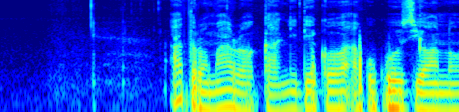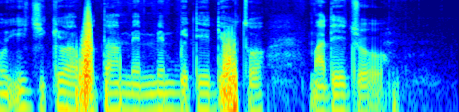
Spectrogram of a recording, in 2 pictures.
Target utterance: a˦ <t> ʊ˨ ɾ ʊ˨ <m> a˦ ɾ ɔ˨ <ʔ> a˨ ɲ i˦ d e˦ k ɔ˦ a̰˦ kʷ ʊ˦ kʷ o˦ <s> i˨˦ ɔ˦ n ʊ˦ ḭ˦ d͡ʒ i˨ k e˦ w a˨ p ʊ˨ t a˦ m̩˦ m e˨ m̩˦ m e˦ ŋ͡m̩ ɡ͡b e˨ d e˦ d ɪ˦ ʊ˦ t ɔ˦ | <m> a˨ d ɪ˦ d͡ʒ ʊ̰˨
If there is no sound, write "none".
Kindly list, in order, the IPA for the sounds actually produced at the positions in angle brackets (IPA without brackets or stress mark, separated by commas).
t, m, k, z, m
